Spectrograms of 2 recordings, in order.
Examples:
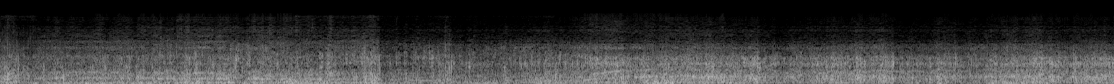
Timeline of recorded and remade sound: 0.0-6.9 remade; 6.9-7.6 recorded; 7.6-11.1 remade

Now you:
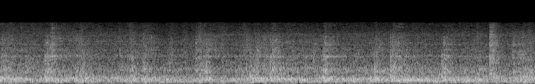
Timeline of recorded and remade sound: 0.0-1.9 recorded; 1.9-2.7 remade; 2.7-5.4 recorded

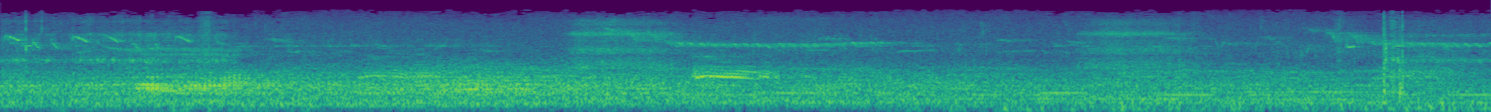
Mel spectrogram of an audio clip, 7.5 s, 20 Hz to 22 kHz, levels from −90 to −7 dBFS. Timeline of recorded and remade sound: 0.0-7.5 recorded

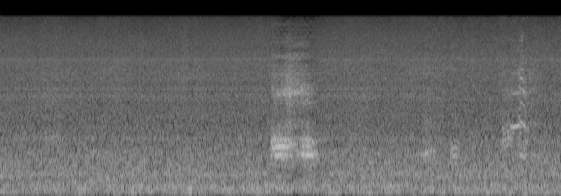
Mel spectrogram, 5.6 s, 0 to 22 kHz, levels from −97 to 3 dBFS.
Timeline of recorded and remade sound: 0.0-4.4 remade; 4.4-5.6 recorded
